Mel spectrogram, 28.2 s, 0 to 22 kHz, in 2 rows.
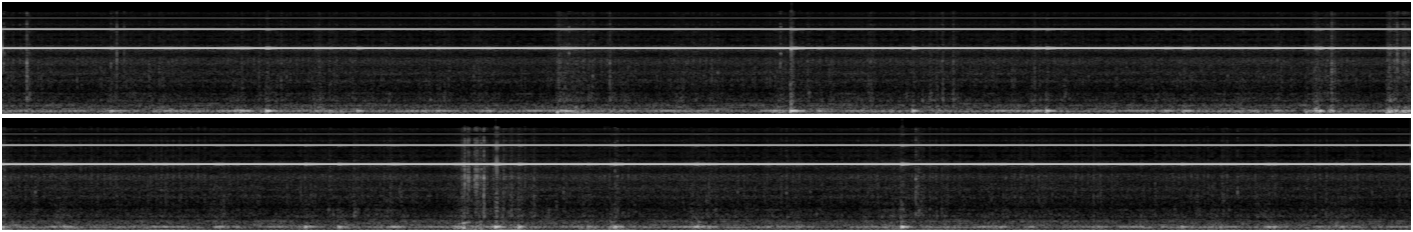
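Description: Yamaha 300 four-stroke outboards running steadily at cruising speed, a constant low drone, as the boat pounds through rough seas, with a few sharp knocks of the hull hitting waves, the loudest about two-thirds of the way through.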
